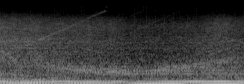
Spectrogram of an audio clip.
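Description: Sound effect of an animated logo sting: a steady, heavy low rumble under a hiss, with a thin whistle rising in pitch about half a second in.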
